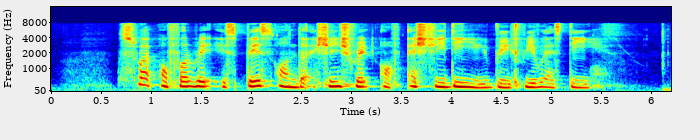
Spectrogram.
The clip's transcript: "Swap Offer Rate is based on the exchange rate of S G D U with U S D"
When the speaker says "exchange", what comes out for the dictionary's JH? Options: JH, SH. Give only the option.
SH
